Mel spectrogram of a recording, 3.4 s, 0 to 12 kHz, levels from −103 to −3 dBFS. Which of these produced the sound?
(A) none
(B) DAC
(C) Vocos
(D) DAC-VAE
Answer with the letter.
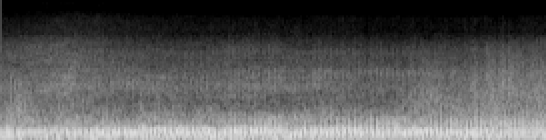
C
